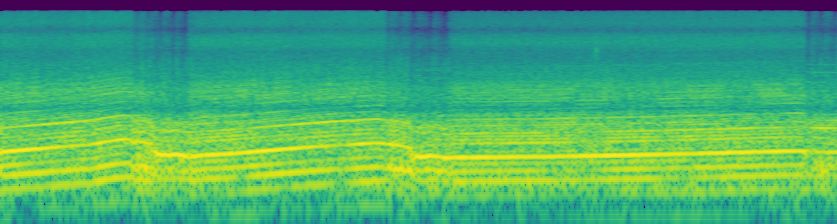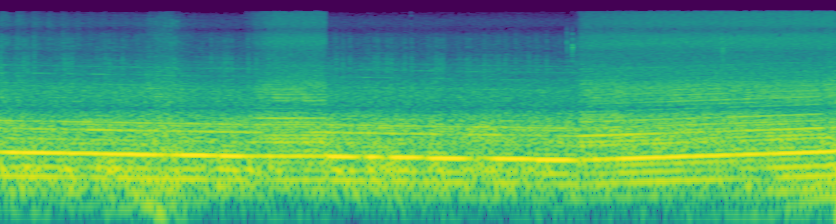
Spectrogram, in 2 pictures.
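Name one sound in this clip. A sports car engine roars loudly, revving up and dropping as gears shift.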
